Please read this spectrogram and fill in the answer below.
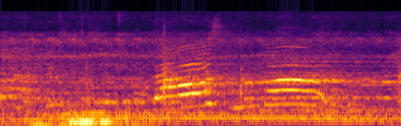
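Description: Children's voices calling out in the distance, high and rising, for about a second near the middle, over a faint low beat repeating about twice a second.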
